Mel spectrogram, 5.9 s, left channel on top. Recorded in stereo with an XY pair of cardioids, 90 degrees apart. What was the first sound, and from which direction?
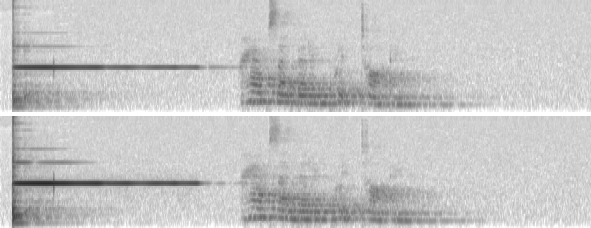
A guitar, 65° right.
